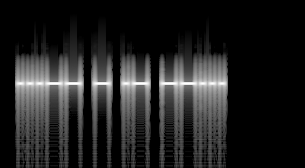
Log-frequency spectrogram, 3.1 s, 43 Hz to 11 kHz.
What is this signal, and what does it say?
Morse code, heard as a keyed tone, about 25 wpm, 700 Hz. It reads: 3TA7
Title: Common Cut Numbers - 4-Digit 25wpm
